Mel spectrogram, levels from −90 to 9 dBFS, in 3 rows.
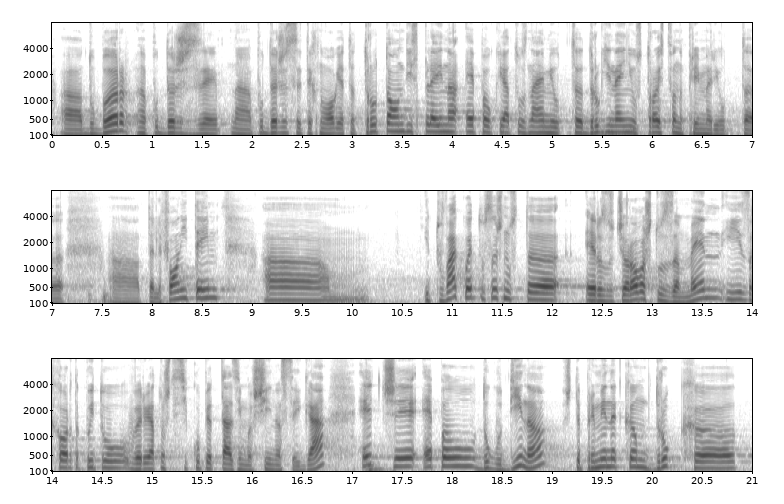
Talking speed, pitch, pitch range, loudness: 150 wpm, 165 Hz, 140-185 Hz, -31 LUFS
